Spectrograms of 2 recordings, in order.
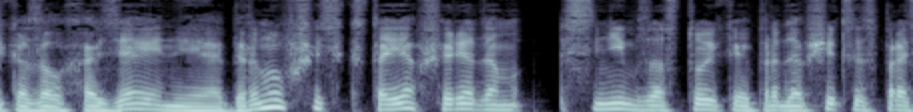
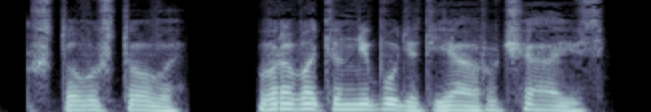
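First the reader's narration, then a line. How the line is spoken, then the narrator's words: Frightened mother. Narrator (Russian): испуганно сказала мать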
